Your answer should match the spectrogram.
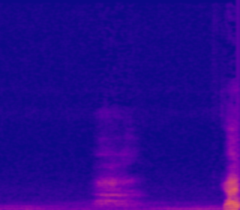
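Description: A man's audible breath drawn in, once and briefly, about a second in, during a pause in his talk; his speech starts again near the end. A faint steady low hum of room tone lies under it.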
